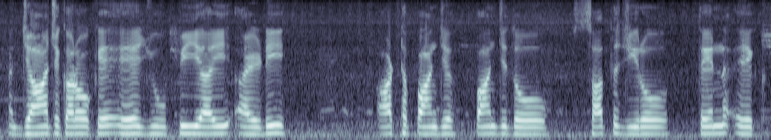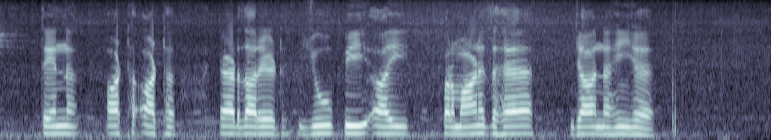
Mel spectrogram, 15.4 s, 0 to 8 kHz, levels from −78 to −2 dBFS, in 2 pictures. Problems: constant background noise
